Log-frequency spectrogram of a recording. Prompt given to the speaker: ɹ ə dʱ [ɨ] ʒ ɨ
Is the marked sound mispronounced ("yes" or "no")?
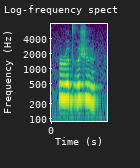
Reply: yes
